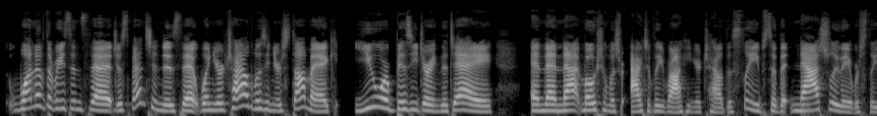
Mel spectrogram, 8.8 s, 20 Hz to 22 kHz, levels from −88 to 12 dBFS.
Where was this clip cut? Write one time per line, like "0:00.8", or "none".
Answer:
0:01.1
